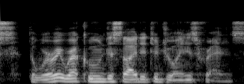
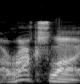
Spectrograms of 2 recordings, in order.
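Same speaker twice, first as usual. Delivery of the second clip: growling delivery, words growled out; 4 dB louder than usual. Reading a story aloud, the narrator voices the train engineer's answer, growled. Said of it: "growled the engineer".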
